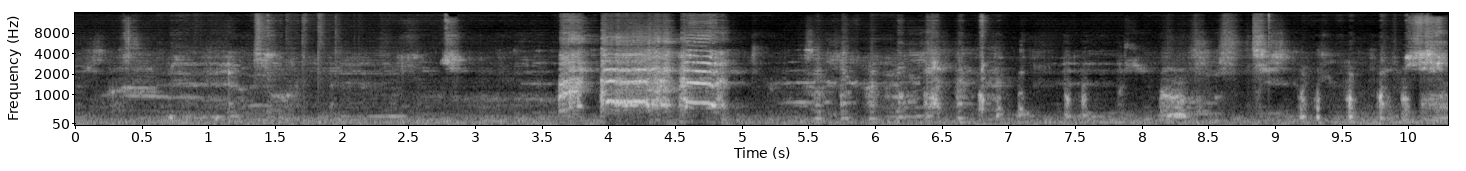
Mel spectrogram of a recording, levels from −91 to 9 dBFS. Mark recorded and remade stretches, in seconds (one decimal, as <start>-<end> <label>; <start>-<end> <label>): 0.0-10.3 remade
